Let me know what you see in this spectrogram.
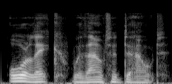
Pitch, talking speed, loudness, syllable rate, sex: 110 Hz, 140 wpm, -17 LUFS, 4.3 syllables/s, male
